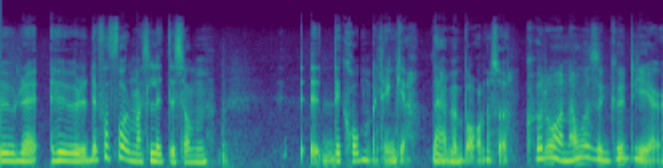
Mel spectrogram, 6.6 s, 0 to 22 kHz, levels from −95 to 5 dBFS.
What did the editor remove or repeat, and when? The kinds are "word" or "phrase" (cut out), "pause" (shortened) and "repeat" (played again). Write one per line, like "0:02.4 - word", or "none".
0:05.2 - pause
